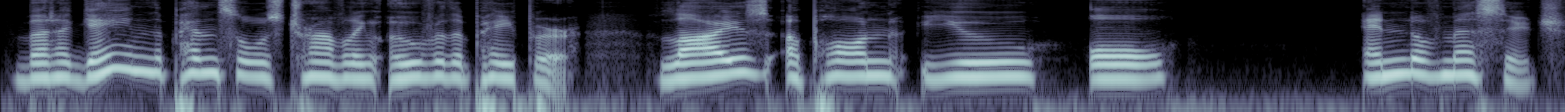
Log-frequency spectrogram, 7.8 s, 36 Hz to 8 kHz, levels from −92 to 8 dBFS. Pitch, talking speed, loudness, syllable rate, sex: 195 Hz, 115 wpm, -18 LUFS, 4.2 syllables/s, female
